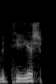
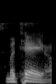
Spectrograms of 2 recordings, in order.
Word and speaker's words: Matej: M-A-T-E-J. Is it Matej Penaz? – Matej, I believe it is. – Matej.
